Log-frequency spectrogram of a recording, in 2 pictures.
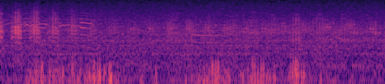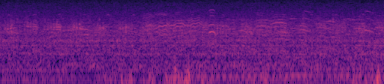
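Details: Northern Gannets (Morus bassanus) diving off Bempton Cliffs give harsh, grating, repeated calls in bursts during the first few seconds, over steady low rumbling wind and surf.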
